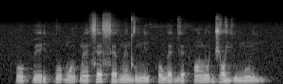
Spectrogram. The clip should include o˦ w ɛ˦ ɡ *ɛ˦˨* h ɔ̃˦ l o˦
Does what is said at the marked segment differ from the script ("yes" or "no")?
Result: yes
